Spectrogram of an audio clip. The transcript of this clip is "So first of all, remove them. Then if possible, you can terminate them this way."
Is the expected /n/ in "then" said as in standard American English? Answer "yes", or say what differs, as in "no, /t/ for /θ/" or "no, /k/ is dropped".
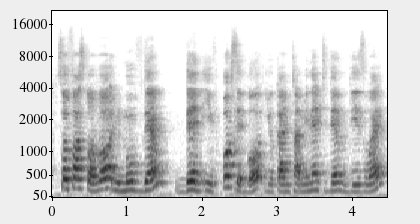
yes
